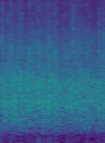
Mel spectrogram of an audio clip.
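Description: Church congregation claps during a Wednesday worship service, a short, fairly quiet burst of even, continuous hand-clapping.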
